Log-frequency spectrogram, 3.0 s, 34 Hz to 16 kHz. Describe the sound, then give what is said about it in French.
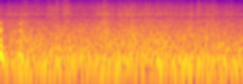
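A steady, broad roar of storm-swell surf with a low rumbling wash as an infragravity wave surges up the shore, the sea running 40–50 metres up very quickly, mixed with wind buffeting the microphone, continuous and fairly loud throughout. “là, il y a une vague qui va monter plus haut. Il faut qu'on recule.”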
